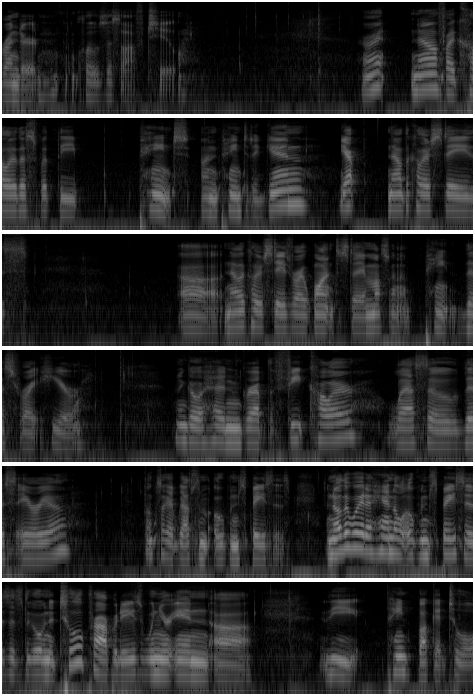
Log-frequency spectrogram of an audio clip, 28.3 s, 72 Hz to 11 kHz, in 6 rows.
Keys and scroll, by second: 2.2 space, 7.9 space, 11.9 space, 14.2 space, 16.7 space, 19.6 space.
